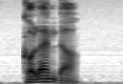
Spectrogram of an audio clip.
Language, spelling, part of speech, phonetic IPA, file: Polish, kolęda, noun, [kɔˈlɛ̃nda], Pl-kolęda.ogg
